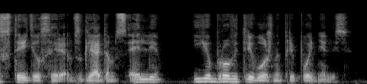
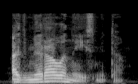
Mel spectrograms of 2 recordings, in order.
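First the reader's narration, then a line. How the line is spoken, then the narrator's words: Calm. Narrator (Russian): спокойно закончил Майлз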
